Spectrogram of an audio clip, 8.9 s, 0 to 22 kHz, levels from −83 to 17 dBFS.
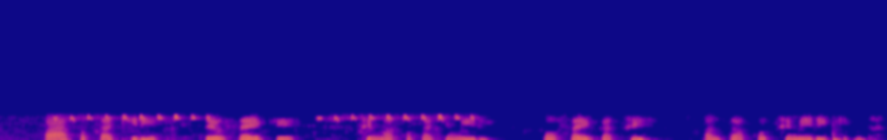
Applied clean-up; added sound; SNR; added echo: classical method log-MMSE.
